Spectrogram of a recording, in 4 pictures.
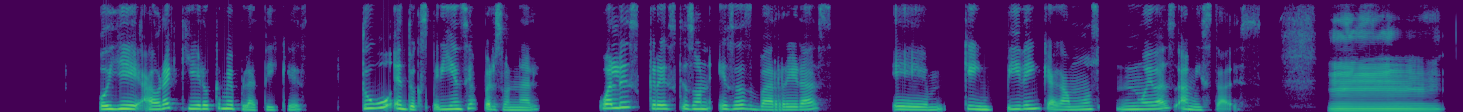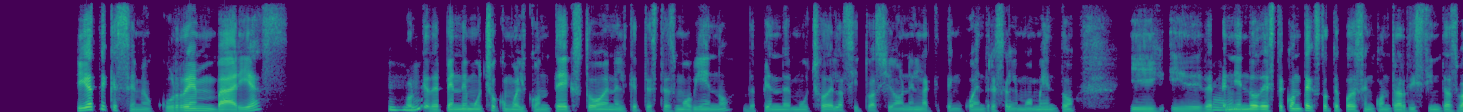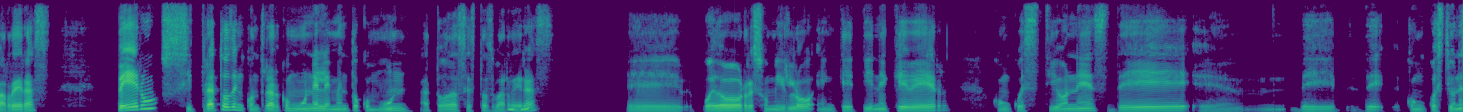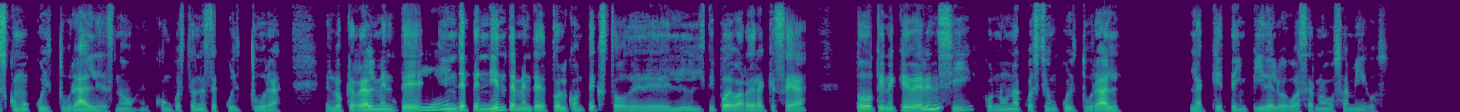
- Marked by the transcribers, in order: tapping
- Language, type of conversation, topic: Spanish, podcast, ¿Qué barreras impiden que hagamos nuevas amistades?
